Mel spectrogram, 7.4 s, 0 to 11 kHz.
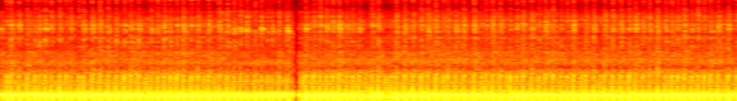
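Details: Holzfforma G372 chainsaw with 24-inch bar, after crankshaft seal replacement to fix a factory air leak that stopped it tuning: high, steady two-stroke scream holding pitch through cut without bogging; normal cutting under load.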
